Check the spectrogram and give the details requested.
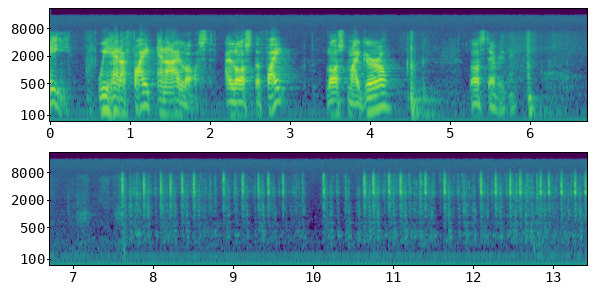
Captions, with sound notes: We had a fight and I lost. I lost the fight, lost my girl, lost everything. (typing)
